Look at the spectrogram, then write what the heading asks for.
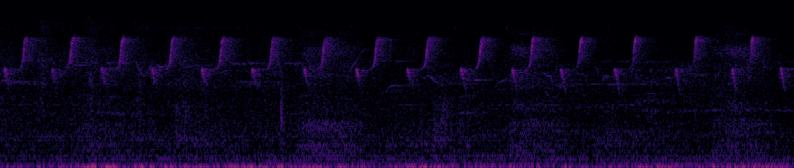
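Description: Near silence, with a bird's faint high chirp repeating evenly about twice a second.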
